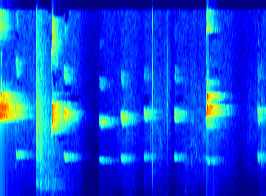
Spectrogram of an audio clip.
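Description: Caged songbirds giving short, sharp chirping call notes, about three a second, with two brief handling scuffs in the first second.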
